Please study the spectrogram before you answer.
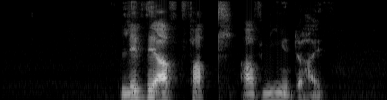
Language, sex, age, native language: Icelandic, male, 20-29, Icelandic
